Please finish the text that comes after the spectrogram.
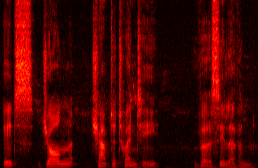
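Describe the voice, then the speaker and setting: A man, a cathedral dean, giving a reflective Easter message in measured, deliberate phrases. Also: lowish voice, very animated, sharp tone.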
